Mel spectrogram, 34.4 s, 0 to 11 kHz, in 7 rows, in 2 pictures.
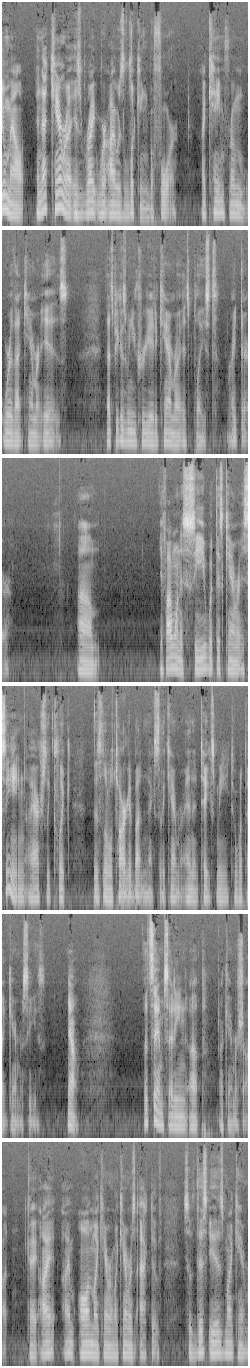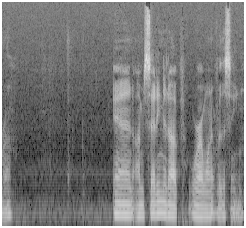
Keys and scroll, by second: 5.4 alt+1, 13.2 alt+2, 14.4 alt+2.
